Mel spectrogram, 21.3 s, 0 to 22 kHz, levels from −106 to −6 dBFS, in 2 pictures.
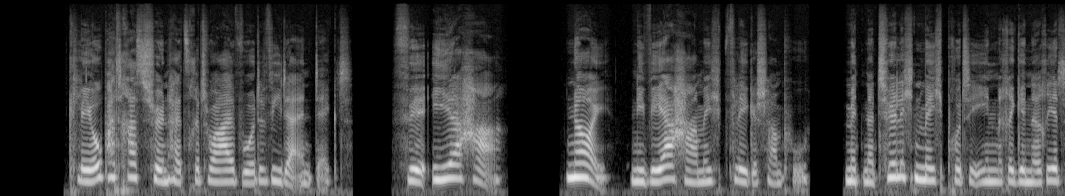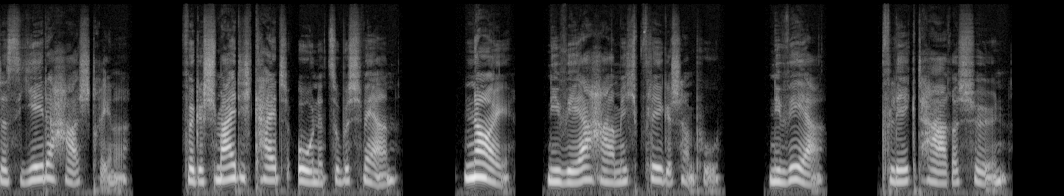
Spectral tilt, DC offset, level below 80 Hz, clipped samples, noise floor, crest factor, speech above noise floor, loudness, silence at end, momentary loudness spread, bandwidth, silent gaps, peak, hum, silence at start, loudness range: -5 dB/octave; under 0.1%; -62 dBFS; under 0.1%; under -90 dBFS; 20 dB; over 61 dB; -30 LUFS; 0.6 s; 16 LU; 17 kHz; 3.53-3.92 s, 5.08-5.61 s, 8.10-8.44 s, 11.98-12.48 s, 14.68-15.21 s, 15.81-16.08 s, 17.91-18.30 s, 18.93-19.43 s; -10 dBFS; none; 0.7 s; 5 LU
